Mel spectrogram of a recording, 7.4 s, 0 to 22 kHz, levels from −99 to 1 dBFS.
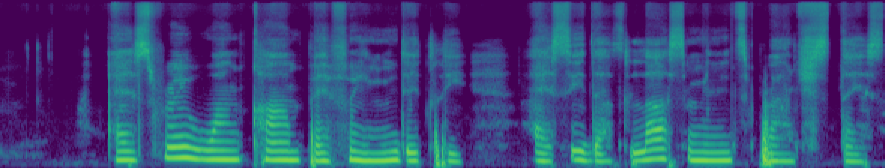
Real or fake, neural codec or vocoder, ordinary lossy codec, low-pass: fake; autoencoder, 48 kHz, 128 numbers a frame, DAC-VAE, trained on Japanese speech; none; none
